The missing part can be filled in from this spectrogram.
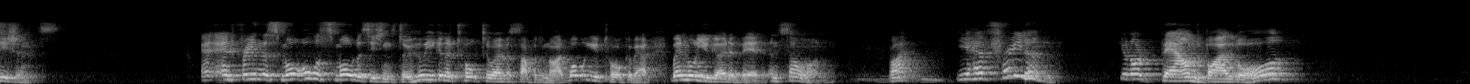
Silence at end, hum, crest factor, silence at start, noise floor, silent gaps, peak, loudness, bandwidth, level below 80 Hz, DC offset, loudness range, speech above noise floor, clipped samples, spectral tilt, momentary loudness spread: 1.7 s; none; 18 dB; 0 s; -67 dBFS; none; -4 dBFS; -20 LUFS; 7.8 kHz; -66 dBFS; under 0.1%; 4 LU; 47 dB; under 0.1%; -4 dB/octave; 11 LU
